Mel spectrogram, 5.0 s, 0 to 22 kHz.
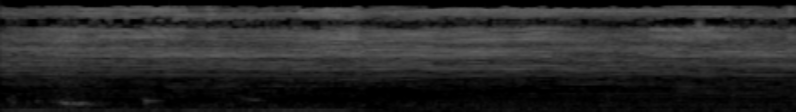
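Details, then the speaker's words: Steady high-pitched electric buzz of a SkinPen microneedling pen at 1.0 mm depth on an adult dermatologist's neck, with PRP, to tighten skin, with faint room talk early on. "It's creating a hole in the skin. This is a controlled destruction. By creating a hole, the skin tightens. By tightening, the skin looks more youthful."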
